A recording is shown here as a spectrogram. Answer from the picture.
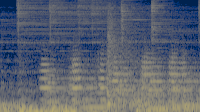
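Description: School jazz big band playing, its trombones and trumpets sounding chords over drum kit cymbals keeping time.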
